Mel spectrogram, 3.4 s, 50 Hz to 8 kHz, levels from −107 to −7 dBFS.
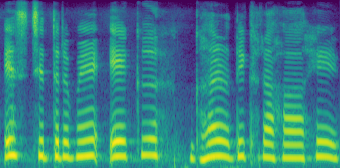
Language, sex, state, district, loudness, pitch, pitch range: Hindi, female, Madhya Pradesh, Bhopal, -15 LUFS, 260 Hz, 245-270 Hz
